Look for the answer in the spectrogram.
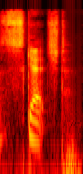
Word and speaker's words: SKTCHD: But, I feel like he does it more than once a month, and it's Sketched, which is spelled without any vowels. So SKTCHD, Sketched podcast with David Harper.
